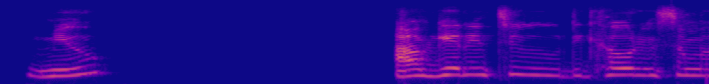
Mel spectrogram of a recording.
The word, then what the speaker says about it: mu: is the letter M the Greek pronunciation is Mu I'll get into decoding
